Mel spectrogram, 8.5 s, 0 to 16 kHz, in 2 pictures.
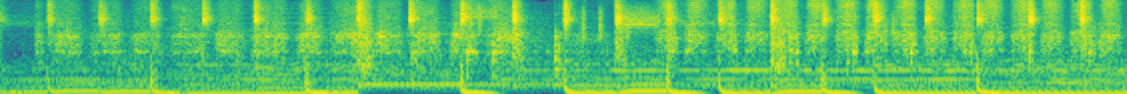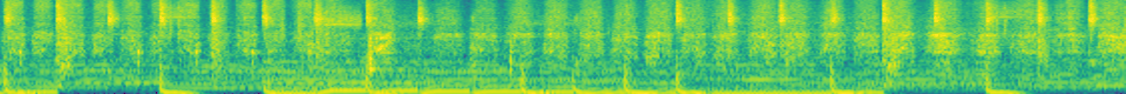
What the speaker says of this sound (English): we need to sand this thing entirely down with 400 and get a lot of this paint off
